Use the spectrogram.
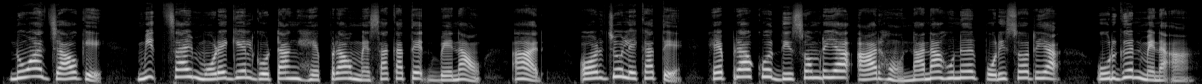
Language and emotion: Santali, neutral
